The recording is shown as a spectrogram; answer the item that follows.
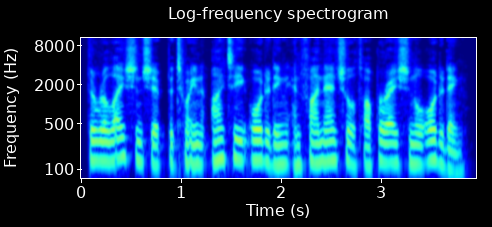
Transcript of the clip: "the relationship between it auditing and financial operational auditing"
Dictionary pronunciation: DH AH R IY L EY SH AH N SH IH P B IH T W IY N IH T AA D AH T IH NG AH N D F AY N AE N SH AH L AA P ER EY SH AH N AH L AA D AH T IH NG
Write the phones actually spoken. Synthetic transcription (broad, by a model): DH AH R IY L EY SH AH N SH IH P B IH T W IY N IH T AA D AH T IH NG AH N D F AY N AE N SH AH L AA P ER EY SH AH N AH L AA D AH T IH NG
